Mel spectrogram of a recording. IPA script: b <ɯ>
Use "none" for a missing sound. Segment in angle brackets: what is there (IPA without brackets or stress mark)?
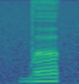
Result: ə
